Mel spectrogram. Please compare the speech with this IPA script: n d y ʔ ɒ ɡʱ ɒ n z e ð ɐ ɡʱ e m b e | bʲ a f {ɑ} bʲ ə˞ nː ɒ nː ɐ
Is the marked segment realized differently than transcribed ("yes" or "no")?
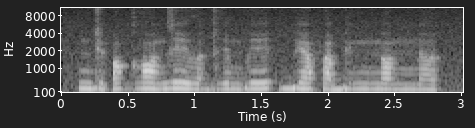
yes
